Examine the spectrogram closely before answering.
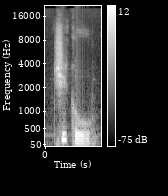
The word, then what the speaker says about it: QiKU: entered the Indian market Qi KU that's how you spell it but Qi here stands for Chi and hence the name chiku this handset is using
